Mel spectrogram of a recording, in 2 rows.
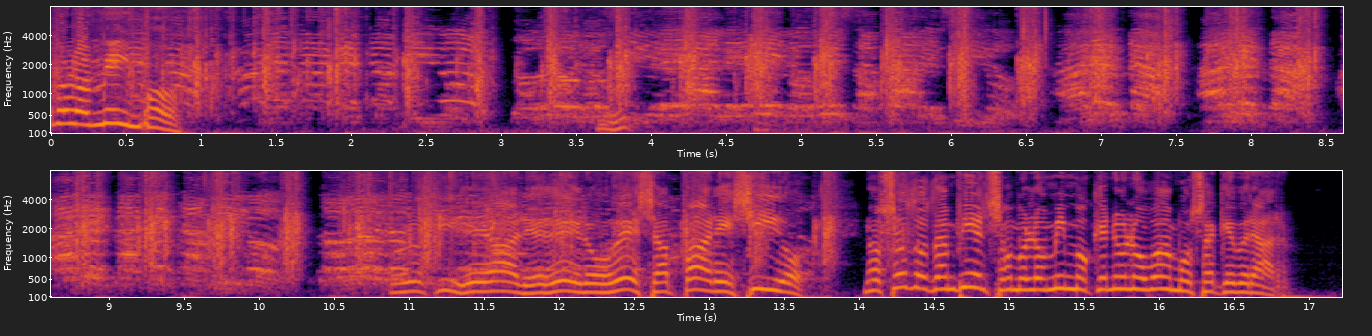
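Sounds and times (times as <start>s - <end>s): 
speech: 0.0s - 1.0s, 3.6s - 4.1s, 10.9s - 17.0s
large crowd shouting a rhythmic chant: 0.4s - 13.9s.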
